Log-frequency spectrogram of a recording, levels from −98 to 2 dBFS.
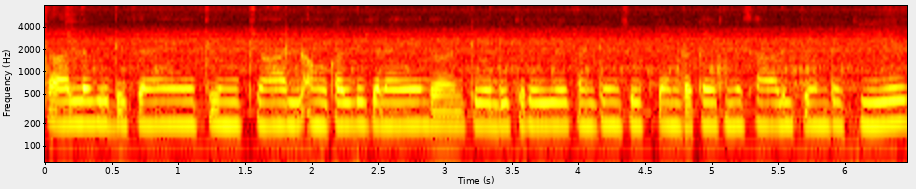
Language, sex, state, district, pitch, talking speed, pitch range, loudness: Hindi, female, Jharkhand, Sahebganj, 195 Hz, 280 wpm, 195-200 Hz, -27 LUFS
